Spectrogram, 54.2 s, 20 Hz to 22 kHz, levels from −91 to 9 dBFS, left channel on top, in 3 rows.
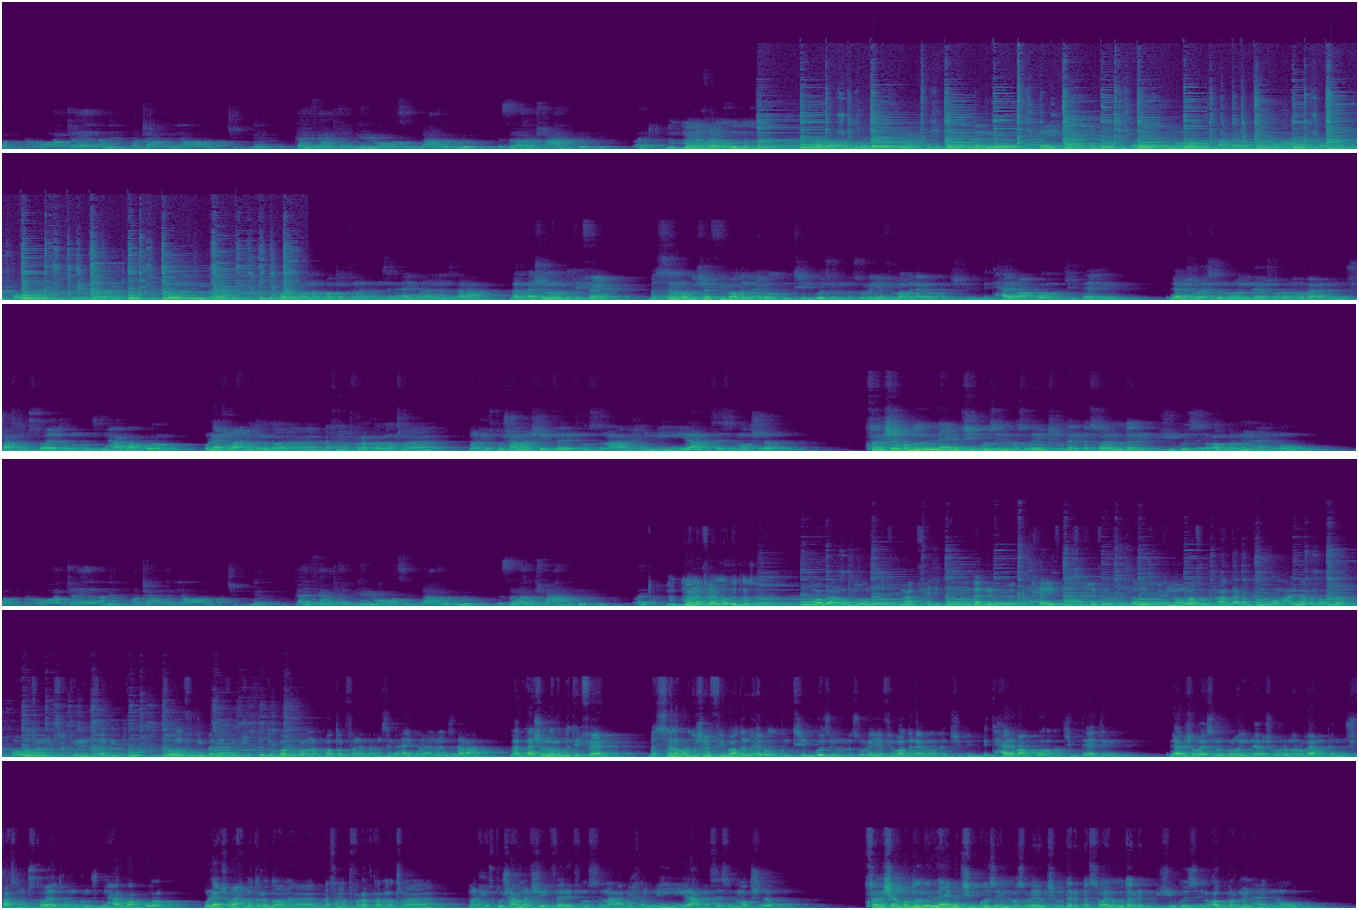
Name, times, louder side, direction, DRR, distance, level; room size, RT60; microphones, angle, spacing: voice 1, 0.0-2.9 3.3-3.5 3.9-6.3 6.6-8.1 8.4-8.7 9.2-9.7, equal, 5° right, -6 dB, 1.4 m, -35 dB
voice 2, 8.9-10.2 10.8-19.7 20.2-24.5 24.8-26.2 26.7-32.9 33.6-38.3 38.8-41.9 42.3-46.5 47.7-53.4, right 2 dB, 85° right, 2 dB, 1.4 m, -26 dB
sound 1, 10.1-22.2, left 4 dB, 75° left, 0.4 m, -28 dB
17.0 x 9.8 x 2.7 m, 1.2 s
head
